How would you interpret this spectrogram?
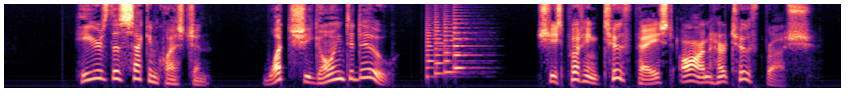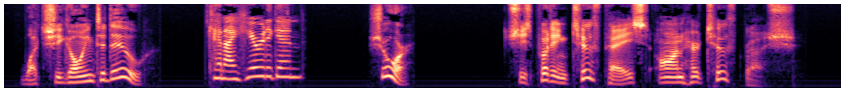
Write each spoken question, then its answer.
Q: What's she going to do?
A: I know. She's going to brush her teeth.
